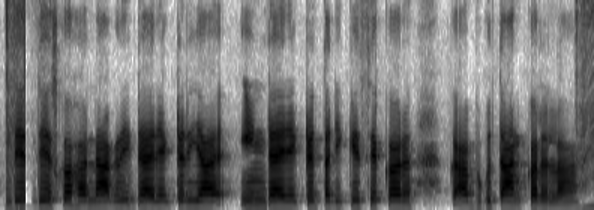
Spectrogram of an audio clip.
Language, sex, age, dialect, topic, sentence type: Bhojpuri, female, 18-24, Western, banking, statement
